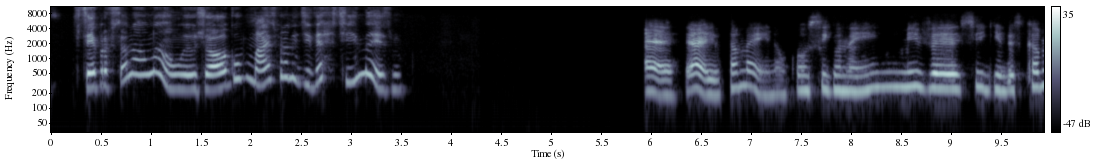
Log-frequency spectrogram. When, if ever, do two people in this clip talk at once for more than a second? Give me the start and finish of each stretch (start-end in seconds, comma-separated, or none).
none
